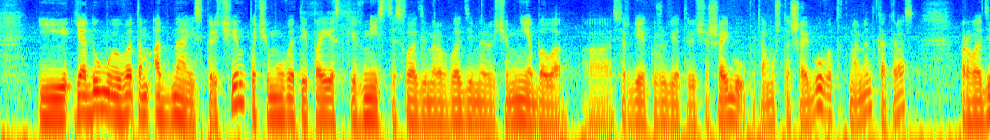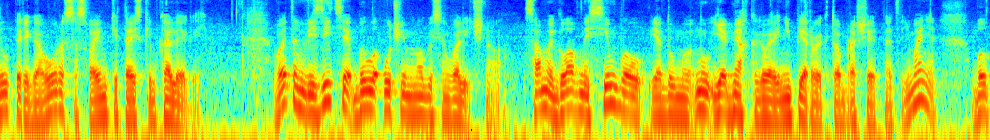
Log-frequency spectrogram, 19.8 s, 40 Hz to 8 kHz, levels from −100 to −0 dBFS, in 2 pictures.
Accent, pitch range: native, 90-110 Hz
